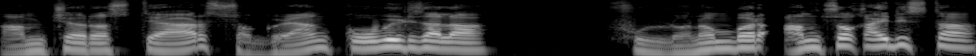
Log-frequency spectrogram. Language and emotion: Goan Konkani, fearful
